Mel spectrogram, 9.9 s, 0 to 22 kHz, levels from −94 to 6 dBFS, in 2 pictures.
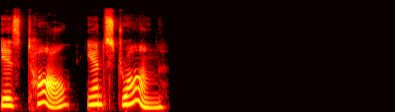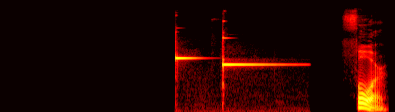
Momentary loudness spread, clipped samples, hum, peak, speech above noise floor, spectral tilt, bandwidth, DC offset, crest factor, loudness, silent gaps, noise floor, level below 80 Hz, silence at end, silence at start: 16 LU; under 0.1%; none; -2 dBFS; 26 dB; -3.5 dB/octave; 16 kHz; under 0.1%; 22 dB; -20 LUFS; 2.12-7.11 s, 8.83-9.20 s; -44 dBFS; -70 dBFS; 0.15 s; 0 s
